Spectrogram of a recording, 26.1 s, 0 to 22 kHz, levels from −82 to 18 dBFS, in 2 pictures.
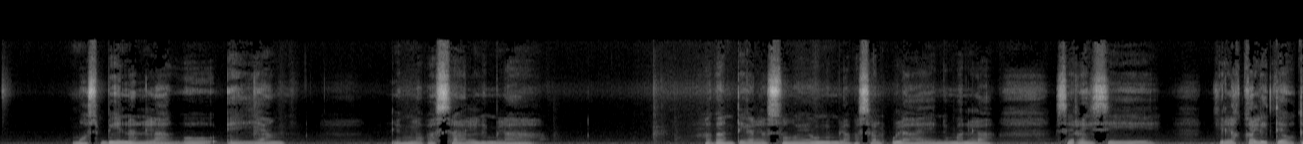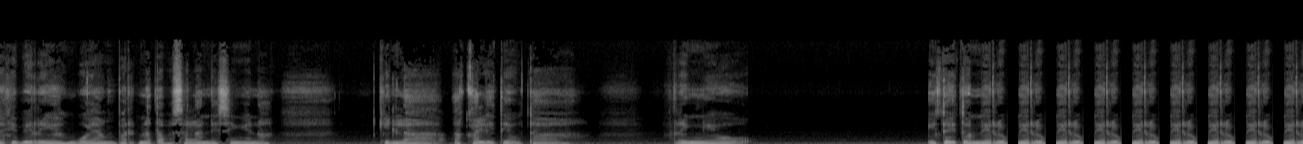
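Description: From 23.10 s to the end, a stutter with silent gaps: a 263 ms fragment repeats eight times, every 379 ms, separated by about 117 ms of digital silence, likely a stalled stream replaying its last buffer.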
